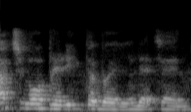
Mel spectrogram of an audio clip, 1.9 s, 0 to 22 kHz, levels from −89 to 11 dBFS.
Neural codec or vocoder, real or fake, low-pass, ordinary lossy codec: codec, 16 kHz, 2 kbps, X-Codec, HuBERT features, trained on general audio; fake; none; none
